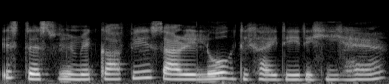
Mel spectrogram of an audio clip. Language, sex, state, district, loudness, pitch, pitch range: Hindi, female, Assam, Kamrup Metropolitan, -17 LUFS, 235 Hz, 225-245 Hz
